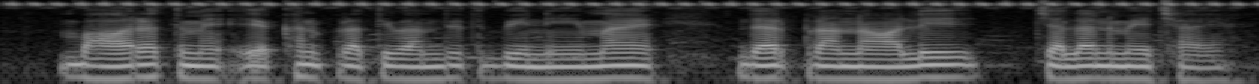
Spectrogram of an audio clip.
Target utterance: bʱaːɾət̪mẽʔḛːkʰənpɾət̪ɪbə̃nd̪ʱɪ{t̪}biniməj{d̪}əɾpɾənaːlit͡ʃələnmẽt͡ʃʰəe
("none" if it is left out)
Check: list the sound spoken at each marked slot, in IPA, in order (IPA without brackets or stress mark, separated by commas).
t̪, d̪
